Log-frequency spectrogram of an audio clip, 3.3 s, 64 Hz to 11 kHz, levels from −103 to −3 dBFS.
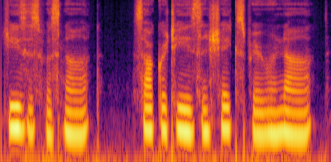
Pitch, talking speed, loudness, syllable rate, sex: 165 Hz, 145 wpm, -17 LUFS, 5.0 syllables/s, female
